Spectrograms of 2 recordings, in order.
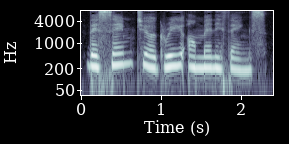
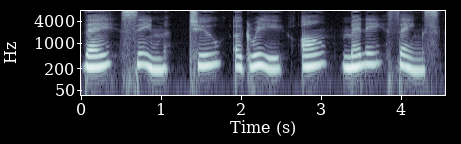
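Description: First: Said in the usual way. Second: Slow, careful read, each word apart. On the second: Shown as a demonstration. Teacher slowly reading the sentence aloud for the class. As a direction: stretch the sentence out slowly for learners. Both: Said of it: "好，慢读一遍".

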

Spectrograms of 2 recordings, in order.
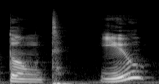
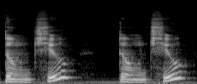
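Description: First: "don't", pause, "you", unlinked; separated words. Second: "don't you" run together as "donchoo"; linked ch sound. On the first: Teacher showing the words before linking, "don't / you" separated. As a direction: say "don't" and "you" apart, keeping the t. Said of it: "我们读成don't you". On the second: Teacher demonstrating liaison, "don't you" joined with ch. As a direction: slowly link "don't you" with a ch. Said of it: "又会变成ch这个声音". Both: Shown as a demonstration.

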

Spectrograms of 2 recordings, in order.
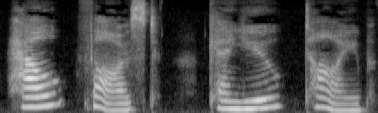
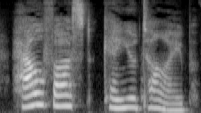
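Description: First: Slow, in two parts; slow reading. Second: Said in the usual way. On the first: Shown as a demonstration. Teacher reading slowly to students, in chunks. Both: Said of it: "我们慢慢来读一下".

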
